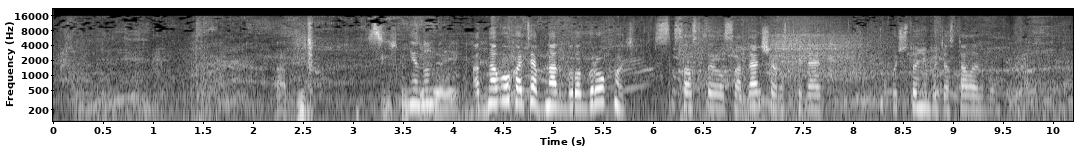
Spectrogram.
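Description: A creature snarls and growls close by.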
